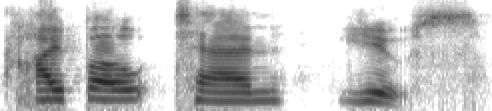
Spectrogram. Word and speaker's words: hypotenuse: angle this is my hypotenuse I spell it hypo ten use but it is pronounced hypotenuse the two sides that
